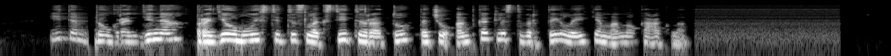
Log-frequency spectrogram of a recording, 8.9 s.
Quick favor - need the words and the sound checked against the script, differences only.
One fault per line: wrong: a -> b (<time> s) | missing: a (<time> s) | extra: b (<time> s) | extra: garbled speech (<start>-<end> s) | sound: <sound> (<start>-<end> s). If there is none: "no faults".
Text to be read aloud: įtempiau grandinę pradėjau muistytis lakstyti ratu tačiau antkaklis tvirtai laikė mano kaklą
no faults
